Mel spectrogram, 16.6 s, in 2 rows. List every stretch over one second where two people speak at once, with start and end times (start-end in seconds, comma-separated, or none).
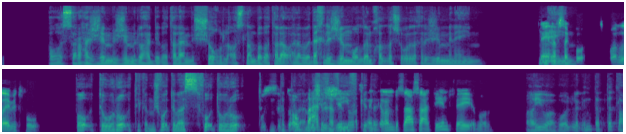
11.8-13.4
